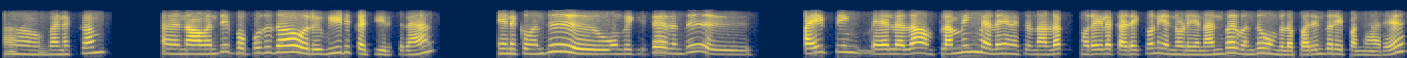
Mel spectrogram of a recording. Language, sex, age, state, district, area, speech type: Tamil, female, 30-45, Tamil Nadu, Kanchipuram, urban, conversation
